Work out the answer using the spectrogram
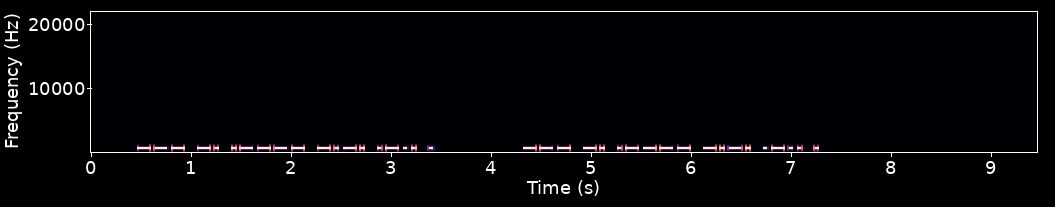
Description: Morse code, heard as a keyed tone, about 27 wpm, 700 Hz. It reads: ON1CLE ON1CLE
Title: DXCC-100 Call Signs - 6 Characters - Repeated 2x - 28wpm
